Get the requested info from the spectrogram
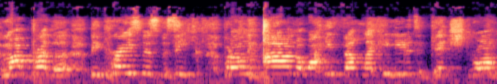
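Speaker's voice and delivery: loud, high, driving slam poetry; slam poetry performance. Acted. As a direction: perform it to the whole room. Performing slam poem on stage.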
